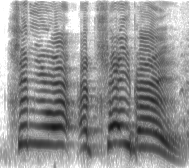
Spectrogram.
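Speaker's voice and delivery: slow, high muffled shout through a helmet. Retold or imitated. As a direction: call it out through a full-face helmet. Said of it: "his voice muffled by the full-face helmet".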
